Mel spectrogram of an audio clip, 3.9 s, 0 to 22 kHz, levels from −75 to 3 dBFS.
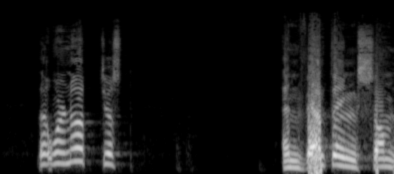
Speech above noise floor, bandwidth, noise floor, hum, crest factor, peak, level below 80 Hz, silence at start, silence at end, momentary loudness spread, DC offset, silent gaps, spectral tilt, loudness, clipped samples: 63 dB; 15 kHz; -76 dBFS; none; 16 dB; 0 dBFS; -34 dBFS; 0.4 s; 0 s; 12 LU; under 0.1%; none; -6 dB/octave; -15 LUFS; under 0.1%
